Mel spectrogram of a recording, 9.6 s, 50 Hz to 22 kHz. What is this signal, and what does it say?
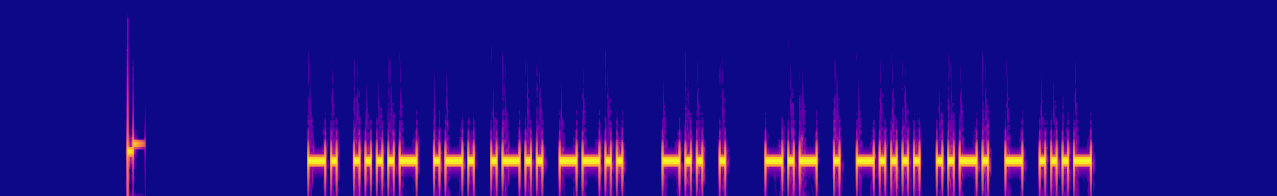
Morse code, heard as a keyed tone, about 28 wpm, 700 Hz. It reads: N4RLZ DE KE6FTV
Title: USA Callsign DE Callsign 28wpm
